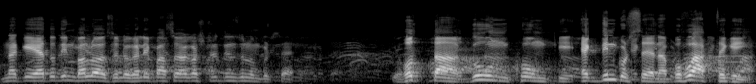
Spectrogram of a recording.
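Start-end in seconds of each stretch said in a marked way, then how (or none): none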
